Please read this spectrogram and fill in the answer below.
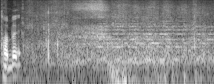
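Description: Fabric rustling as a jacket is handled close to a clip-on microphone, a steady rustle after a brief word.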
